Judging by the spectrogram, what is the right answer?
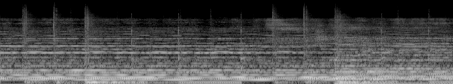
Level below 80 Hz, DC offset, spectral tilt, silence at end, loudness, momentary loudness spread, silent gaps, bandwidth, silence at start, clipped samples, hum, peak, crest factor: -32 dBFS; under 0.1%; -6 dB/octave; 0 s; -18 LUFS; 3 LU; none; 14.5 kHz; 0 s; under 0.1%; none; -4 dBFS; 12 dB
